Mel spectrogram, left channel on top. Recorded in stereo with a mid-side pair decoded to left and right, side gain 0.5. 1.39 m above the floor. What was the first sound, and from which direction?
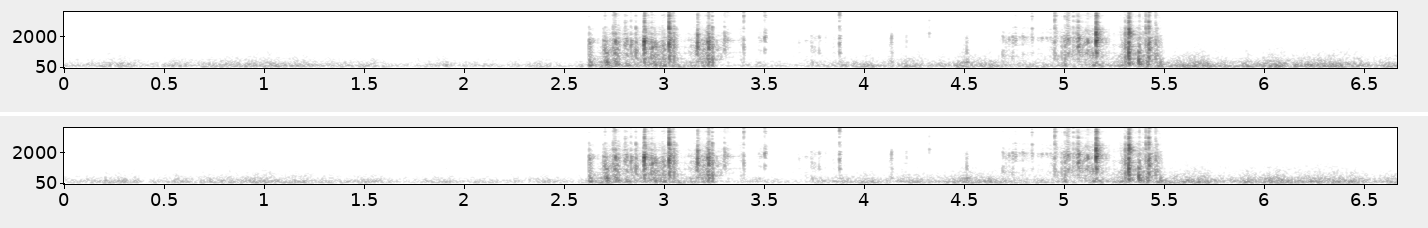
Crumpling, straight ahead.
